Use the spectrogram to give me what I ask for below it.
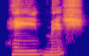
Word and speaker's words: Hamish: to say and I can give you the pronunciation it's Hamish um I said well it is the name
